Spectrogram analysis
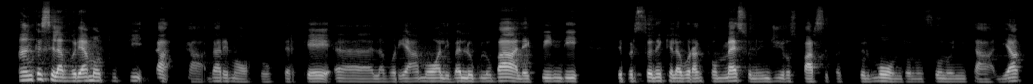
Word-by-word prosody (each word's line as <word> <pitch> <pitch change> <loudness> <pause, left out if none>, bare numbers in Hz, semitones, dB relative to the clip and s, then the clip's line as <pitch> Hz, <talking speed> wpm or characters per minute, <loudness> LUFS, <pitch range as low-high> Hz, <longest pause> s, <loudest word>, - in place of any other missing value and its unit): Anche 205 +6 +4
se 225 -4 +4
lavoriamo 175 +1 +5
tutti 170 +1 -11
da 160 -2 -2
ca 125 -3 -15
da 155 - -4
remoto, 125 -4 -10
perché, 140 0 -2
ehm, 140 -2 -8
lavoriamo 140 +2 -3
a - - +1
livello 150 +1 +2
globale, 150 -1 +4
quindi 150 -1 -2 0.4
le 155 - -4
persone 160 +1 +1
che - - -3
lavoran 145 0 +2
con 145 0 -5
me 165 +2 +7
sono 150 -4 -6
in 140 +1 -5
giro 145 0 -8
sparse 135 -1 -1
per 135 - -18
tutto 135 0 -13
il 135 - -10
mondo, 140 -4 0
non 130 0 -14
sono 135 +1 -7
in 135 0 -9
Italia. 130 +5 -2
145 Hz, 190 wpm, -26 LUFS, 135-155 Hz, 0.4 s, me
